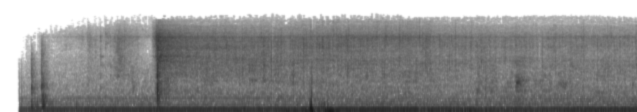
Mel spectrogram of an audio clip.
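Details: Steady sizzling of food frying in a kitchen pan, with a few sharp clicks and clatters of utensils and no animal voice.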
